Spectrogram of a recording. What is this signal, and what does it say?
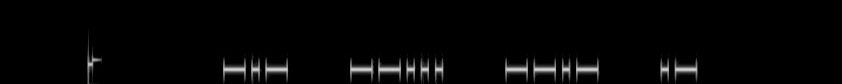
Morse code, heard as a keyed tone, about 17 wpm, spaced as for 10 wpm, 700 Hz. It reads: K7QA
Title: USA Call Signs - 3x Character Spacing - 17wpm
